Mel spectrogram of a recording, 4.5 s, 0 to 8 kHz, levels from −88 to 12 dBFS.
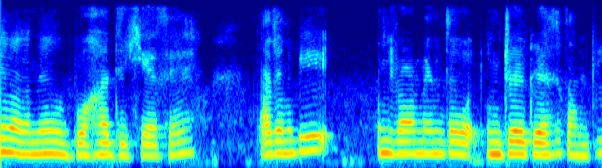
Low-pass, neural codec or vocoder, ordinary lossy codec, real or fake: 7.2 kHz; codec, 16 kHz, 2 kbps, X-Codec, HuBERT features, trained on general audio; Opus, 24 kbps; fake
